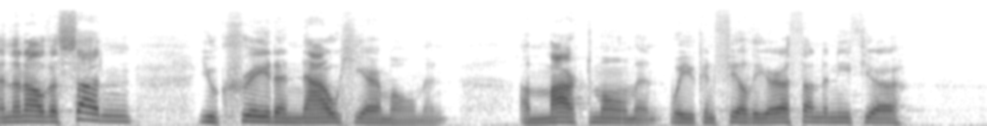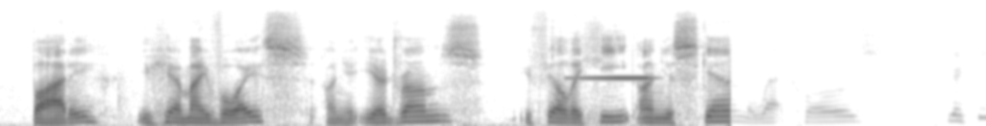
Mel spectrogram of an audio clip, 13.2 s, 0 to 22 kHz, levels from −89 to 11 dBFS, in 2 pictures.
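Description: At 10.34 s a loudspeaker feedback squeal begins. A microphone is picking up the speaker it feeds, and the loop gain passes one at 1.7 kHz. The tone swells over about 0.4 s to roughly the speech level. It stops at 11.01 s.

From 11.44 s to the end, the speech suddenly drops by about 35 dB and turns faint. The likely cause is one channel inverted. The two channels then cancel when summed to mono, leaving only their small difference.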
